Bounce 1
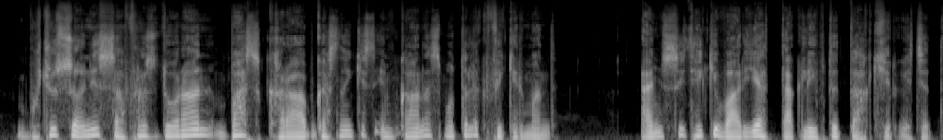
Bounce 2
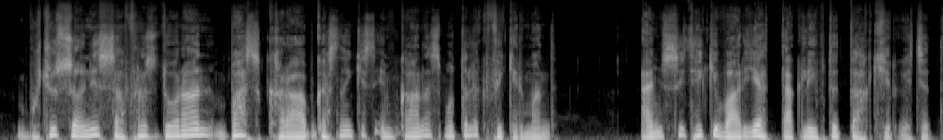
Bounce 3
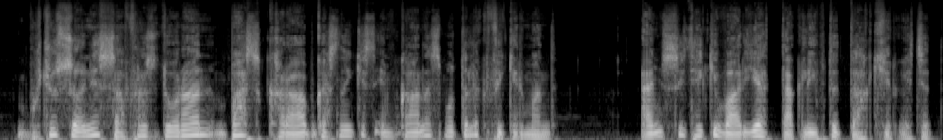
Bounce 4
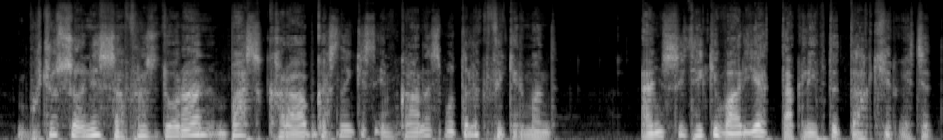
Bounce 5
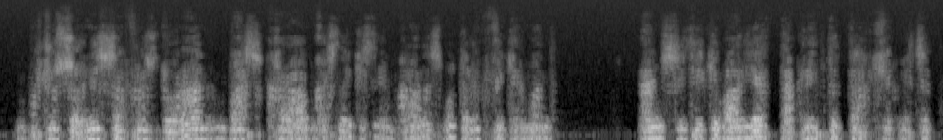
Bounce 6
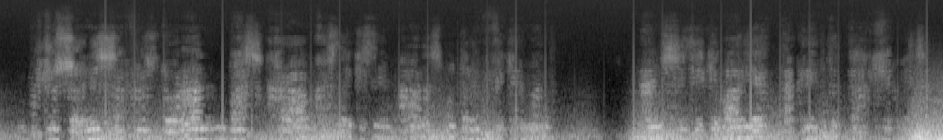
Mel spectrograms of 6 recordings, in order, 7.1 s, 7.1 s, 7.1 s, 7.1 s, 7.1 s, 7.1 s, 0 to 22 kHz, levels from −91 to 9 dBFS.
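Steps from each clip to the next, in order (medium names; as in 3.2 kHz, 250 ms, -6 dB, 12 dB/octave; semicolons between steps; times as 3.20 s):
bass shelf 100 Hz +8 dB; trim +1 dB
comb 4.3 ms, depth 60%; trim -1 dB
flange 0.33 Hz, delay 1.9 ms, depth 8.7 ms, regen +34%; trim +5 dB
phase randomisation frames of 50 ms; added noise blue -53 dBFS; ring modulator 160 Hz
wind noise 150 Hz -22 dBFS; harmonic-percussive split percussive -9 dB; crackling interface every 0.22 s, samples 256, repeat, from 0.79 s; trim +3 dB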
